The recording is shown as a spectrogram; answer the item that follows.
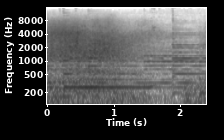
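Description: A propeller aircraft's engine swells up and fades away again over about a second and a half, heard over background music with sustained notes.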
